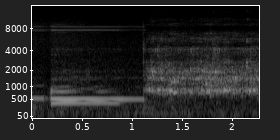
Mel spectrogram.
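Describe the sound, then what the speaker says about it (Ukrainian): A short electronic beep tone sounds from a soft elephant night-light projector, then a soft, steady rush of water noise begins and continues quietly. "Шум води."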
